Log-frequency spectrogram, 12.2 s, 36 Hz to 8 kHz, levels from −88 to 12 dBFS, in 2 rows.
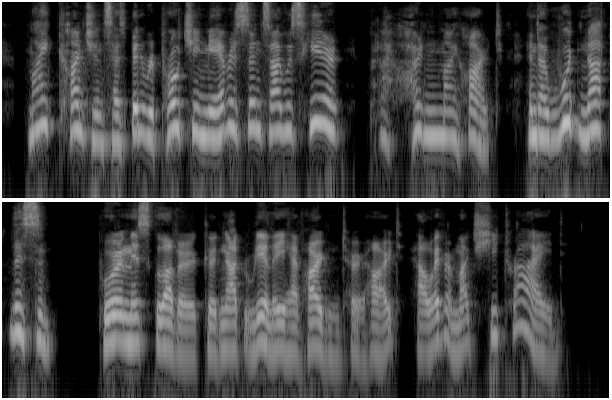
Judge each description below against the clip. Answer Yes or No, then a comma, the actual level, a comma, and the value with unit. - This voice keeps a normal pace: Yes, average, 170 wpm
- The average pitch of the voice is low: No, high, 195 Hz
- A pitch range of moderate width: No, wide, 7.4 semitones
